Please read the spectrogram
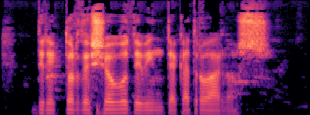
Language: Galician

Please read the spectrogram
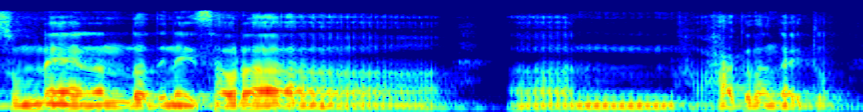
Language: Kannada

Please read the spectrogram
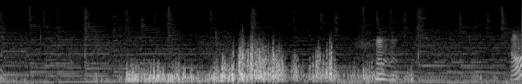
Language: Polish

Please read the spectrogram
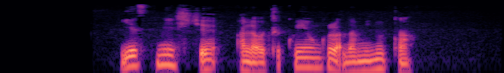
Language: Polish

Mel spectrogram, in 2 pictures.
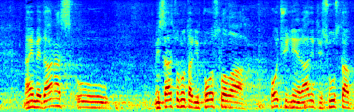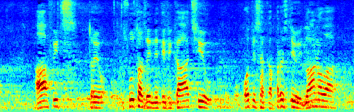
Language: Croatian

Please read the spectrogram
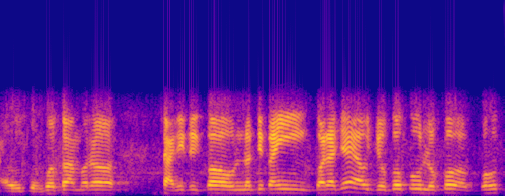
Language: Odia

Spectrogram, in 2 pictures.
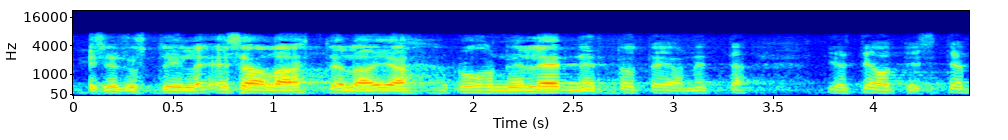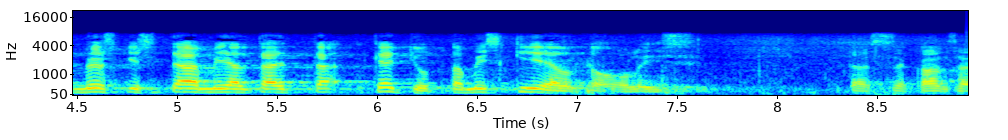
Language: Finnish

